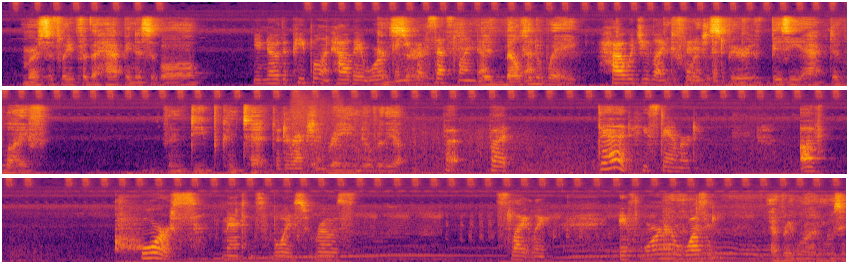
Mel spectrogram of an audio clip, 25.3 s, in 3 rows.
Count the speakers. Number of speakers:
two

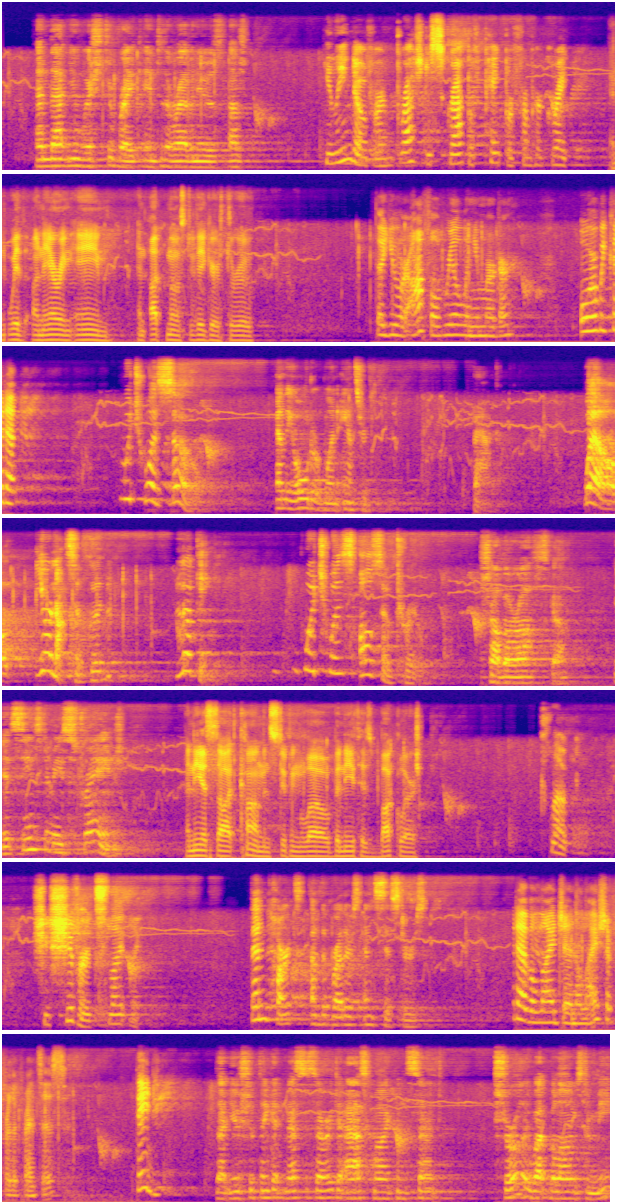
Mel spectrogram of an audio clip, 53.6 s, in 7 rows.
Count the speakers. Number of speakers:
five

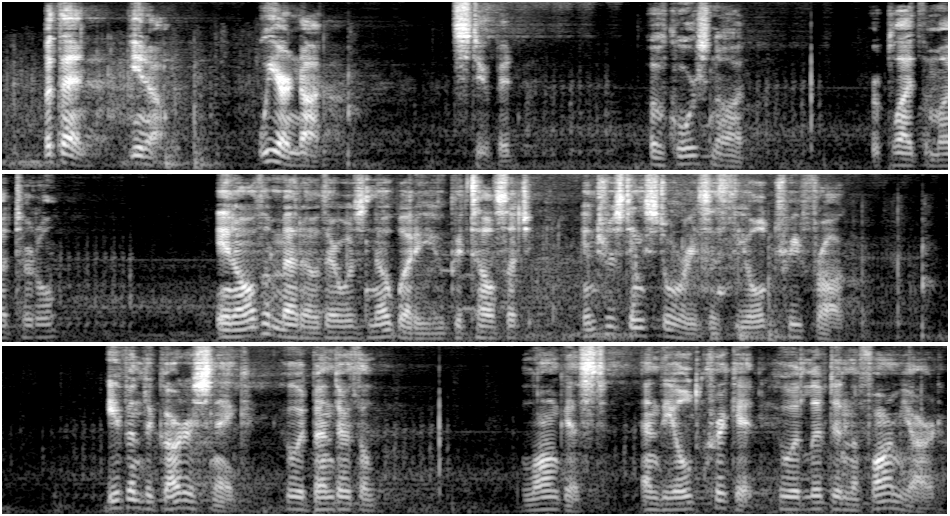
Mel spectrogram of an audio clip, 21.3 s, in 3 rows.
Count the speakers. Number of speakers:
one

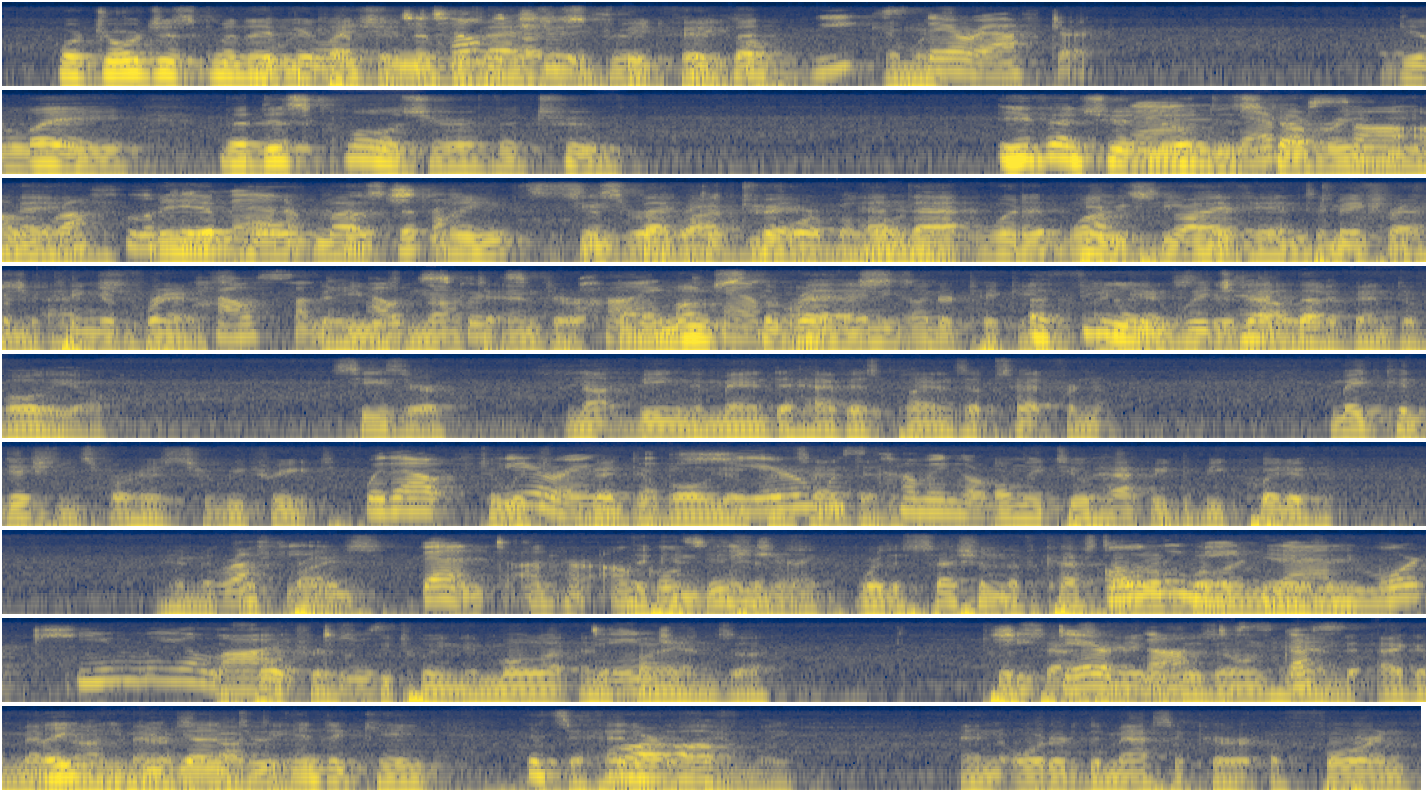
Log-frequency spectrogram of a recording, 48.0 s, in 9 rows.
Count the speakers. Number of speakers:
three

